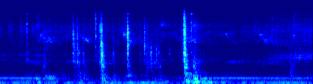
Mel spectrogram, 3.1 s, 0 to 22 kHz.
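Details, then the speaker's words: Jeep Cherokee dormant for 8 years, refilled with about four and a half gallons of fuel: after key-on, a steady low hum under a few clicks as the fuel pump primes, cycled a couple of times; normal priming. "first thing I want to do is hear that fuel pump go yep there it goes just going to do this a couple times to kind of prime the pump"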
